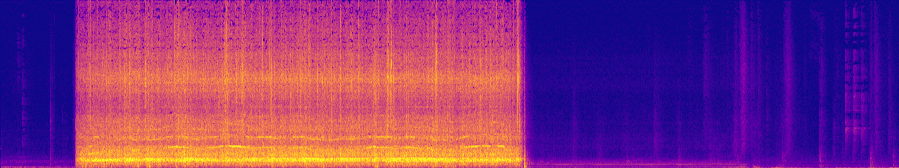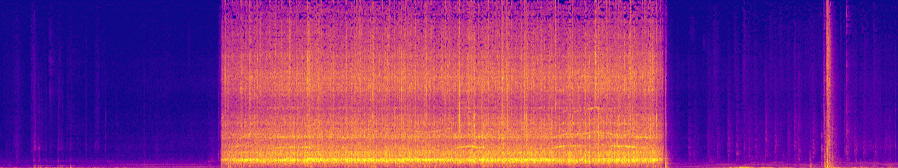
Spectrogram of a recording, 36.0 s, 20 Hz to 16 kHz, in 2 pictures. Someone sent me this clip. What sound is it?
This is the sound of me recording a Coffee Bean Grinder up close.
Recorded on a Tascam DR-40.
